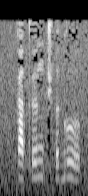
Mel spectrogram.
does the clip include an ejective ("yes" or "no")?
yes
